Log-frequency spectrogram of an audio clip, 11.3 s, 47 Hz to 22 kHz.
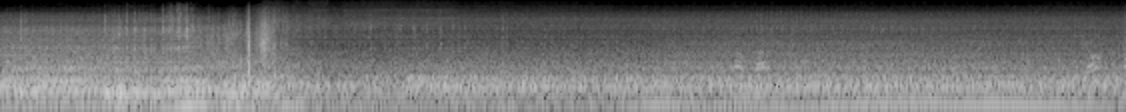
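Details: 1998 Ford Econoline 350 5.4L after the EGR was blocked off: catches after a short crank and settles into a steady, even low idle with no stumble or misfire; running fine.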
